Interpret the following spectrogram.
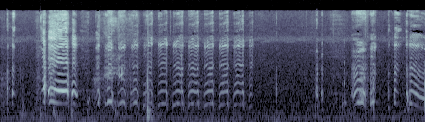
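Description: A baby laughing: a loud, high squeal about a second in, then a run of short high-pitched laughs at about four a second, and another laugh near the end.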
